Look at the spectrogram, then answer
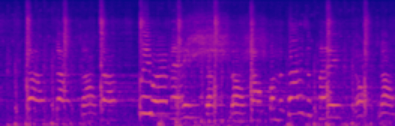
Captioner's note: recorded audio of satterwhite's mother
